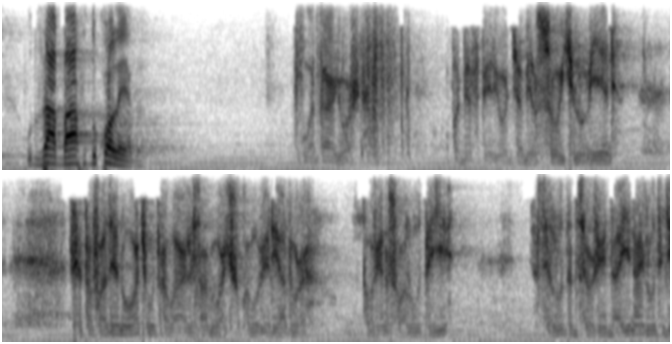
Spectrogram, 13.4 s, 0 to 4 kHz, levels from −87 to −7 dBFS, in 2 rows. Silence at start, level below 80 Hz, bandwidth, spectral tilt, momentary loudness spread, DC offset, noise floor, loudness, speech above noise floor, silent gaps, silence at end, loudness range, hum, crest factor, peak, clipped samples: 0.25 s; -46 dBFS; 4 kHz; -5.5 dB/octave; 16 LU; under 0.1%; -50 dBFS; -15 LUFS; 34 dB; none; 0 s; 6 LU; none; 18 dB; 0 dBFS; under 0.1%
